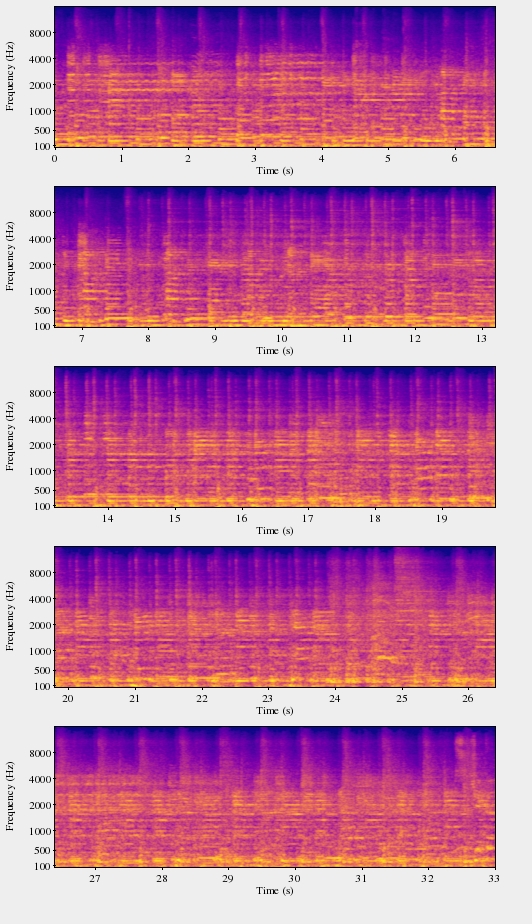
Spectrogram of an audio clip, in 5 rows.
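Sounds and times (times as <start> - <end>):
bass guitar: 0.0 - 33.0
drum kit: 0.0 - 33.0
electric guitars: 0.0 - 33.0.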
